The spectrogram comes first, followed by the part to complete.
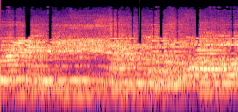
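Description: A choir singing a hymn in slow, sustained chords, the chord changing about a second in.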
